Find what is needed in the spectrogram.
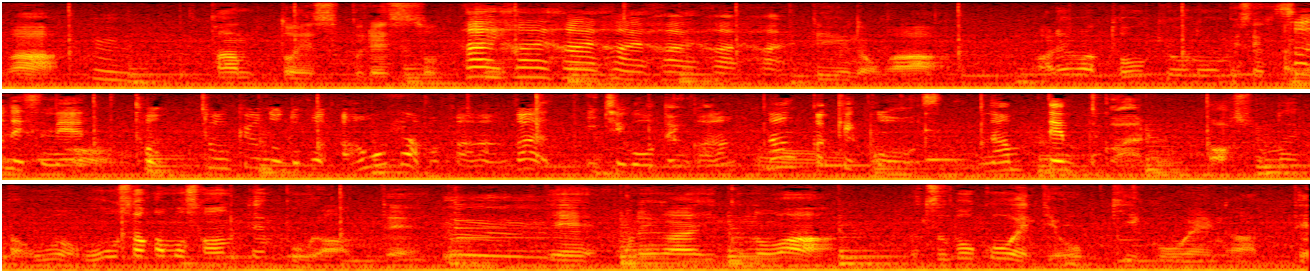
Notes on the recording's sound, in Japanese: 初野外！俺たちの有明海後編。30度超え太陽の下の暑さに耐えられず、近くに停めていた車に移動して後編。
